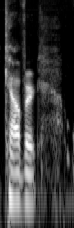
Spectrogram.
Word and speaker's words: Calvert: Yeah, you are Calvert, very popular name in the United States.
